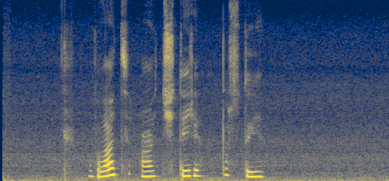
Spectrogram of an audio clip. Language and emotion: Russian, neutral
